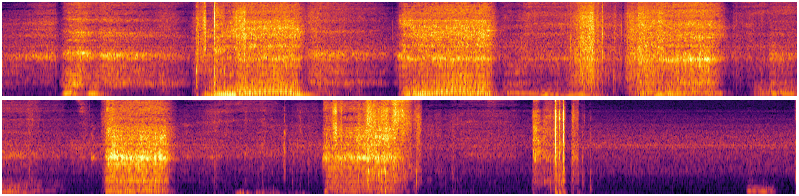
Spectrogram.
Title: Ressonar/Snoring #snoring #snoringsounds #shutup #wakeup #nocomment #ressonantes #ressonar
